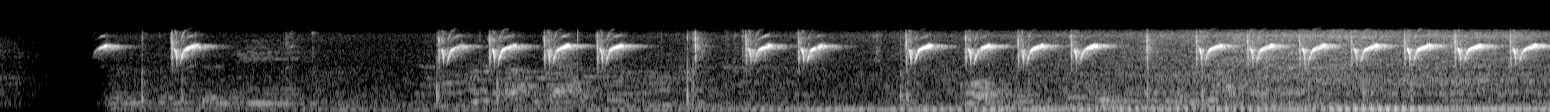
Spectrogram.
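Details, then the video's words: Singing plain prinia, the klik-klik bird: after a couple of opening ticks comes a long, steady string of about twenty sharp, high, downslurred clicking notes, several per second, with a low hum underneath. "Burung KLIK-KLIK GACOR"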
